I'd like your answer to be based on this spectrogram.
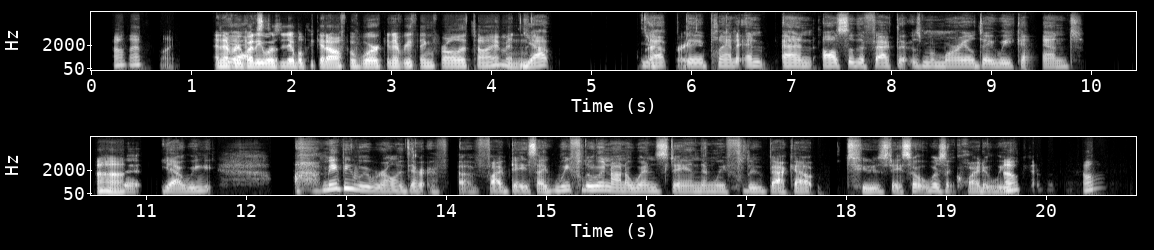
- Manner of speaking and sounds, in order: sigh
- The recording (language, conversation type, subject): English, unstructured, What’s the best surprise you’ve ever planned for a family member?
- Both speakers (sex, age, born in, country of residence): female, 50-54, United States, United States; female, 70-74, United States, United States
